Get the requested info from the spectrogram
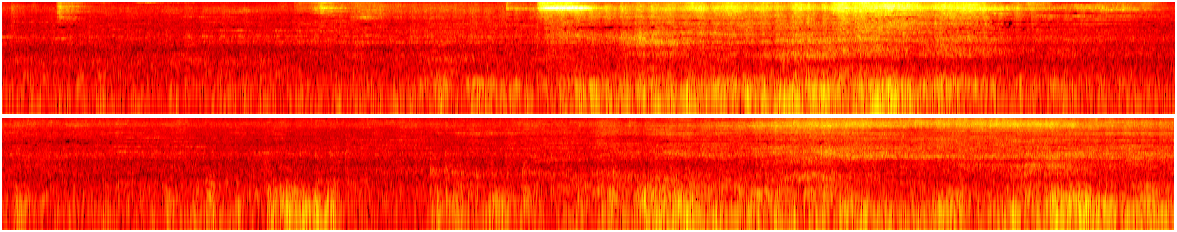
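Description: Autorack freight cars rolling past, wheels rumbling on the rails. High-pitched wheel squeal comes in about three seconds in and fades out around eleven seconds, with its sharpest squeal at about five and a half seconds.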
